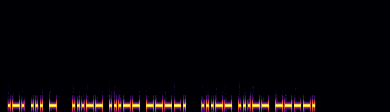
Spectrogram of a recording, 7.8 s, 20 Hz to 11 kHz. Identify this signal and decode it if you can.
Morse code, heard as a keyed tone, about 29 wpm, 700 Hz. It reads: RST 339 339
